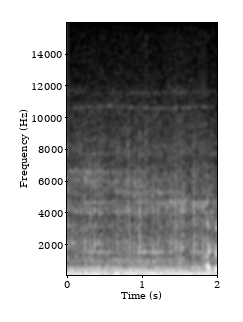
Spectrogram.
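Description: Steady low engine rumble, heard from inside a vehicle's cab. A man starts speaking near the end.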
